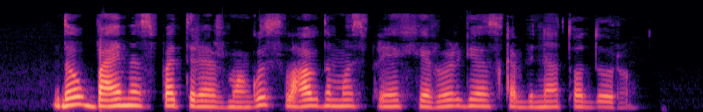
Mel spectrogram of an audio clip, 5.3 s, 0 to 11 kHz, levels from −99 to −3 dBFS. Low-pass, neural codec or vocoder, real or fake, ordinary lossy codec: 7.2 kHz; none; real; AAC, 32 kbps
